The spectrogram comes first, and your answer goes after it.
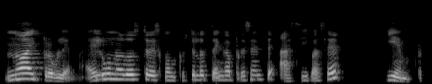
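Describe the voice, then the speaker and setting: Over somewhat muffled video-call audio, a woman with an animated mid-range voice teaches an English class at normal speed. She explains every step patiently, goes over the main points again, and questions her students constantly.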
